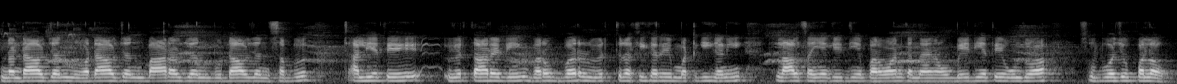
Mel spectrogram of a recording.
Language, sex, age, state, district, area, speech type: Sindhi, male, 45-60, Maharashtra, Thane, urban, spontaneous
